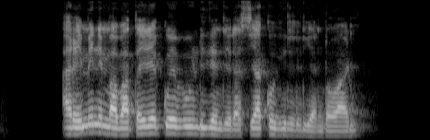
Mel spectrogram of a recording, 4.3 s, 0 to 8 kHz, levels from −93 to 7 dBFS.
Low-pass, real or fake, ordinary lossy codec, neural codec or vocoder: none; fake; none; codec, 16 kHz, 16 kbps, FunCodec, trained on Chinese and English, 50 frames a second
